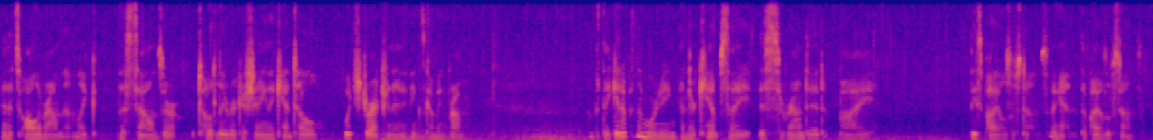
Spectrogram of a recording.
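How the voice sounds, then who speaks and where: A woman host speaks in a hushed, breathy ASMR whisper with a mellow, dark tone. She rambles casually, as if retelling a story in conversation. Gentle rain and thunder sit faintly behind her voice. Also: fairly low pitch, little pitch movement, normal speed. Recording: faint background noise, rain and thunder ambience. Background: gentle rain and thunderstorm ambience.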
